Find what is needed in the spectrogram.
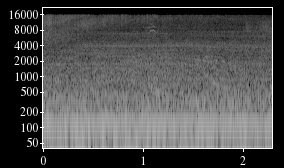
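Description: Faint, steady sound of a stockpot of seasoned water starting to boil, with a steady low hum underneath.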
